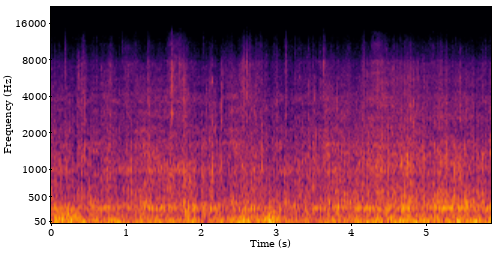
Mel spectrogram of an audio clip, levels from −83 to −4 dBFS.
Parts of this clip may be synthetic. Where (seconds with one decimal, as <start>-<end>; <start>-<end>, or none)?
0.0-5.9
